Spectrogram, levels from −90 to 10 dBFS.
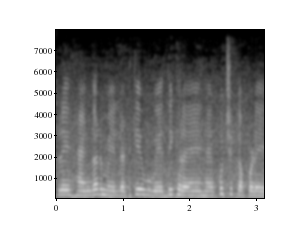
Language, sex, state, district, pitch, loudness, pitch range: Hindi, female, Bihar, Supaul, 210 Hz, -14 LUFS, 200-240 Hz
